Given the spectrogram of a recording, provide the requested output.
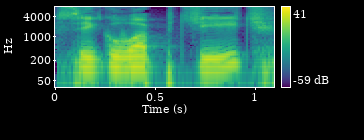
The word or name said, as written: siguapji'j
